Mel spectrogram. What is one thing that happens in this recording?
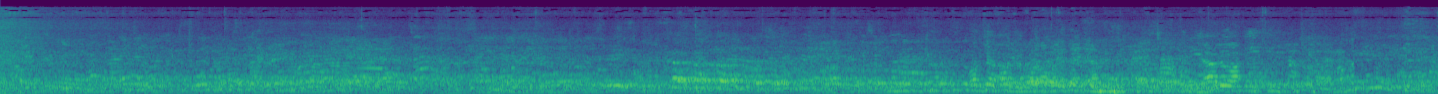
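Water splashes as swimmers paddle about.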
